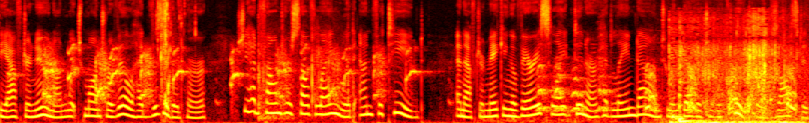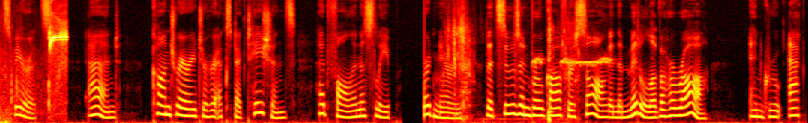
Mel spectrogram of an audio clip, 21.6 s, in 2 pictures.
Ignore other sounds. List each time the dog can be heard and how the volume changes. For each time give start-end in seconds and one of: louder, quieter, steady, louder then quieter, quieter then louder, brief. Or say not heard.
0.1-11.0 quieter then louder.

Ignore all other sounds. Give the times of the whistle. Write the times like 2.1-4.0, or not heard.
3.5-4.8, 9.8-11.8, 17.9-19.0.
